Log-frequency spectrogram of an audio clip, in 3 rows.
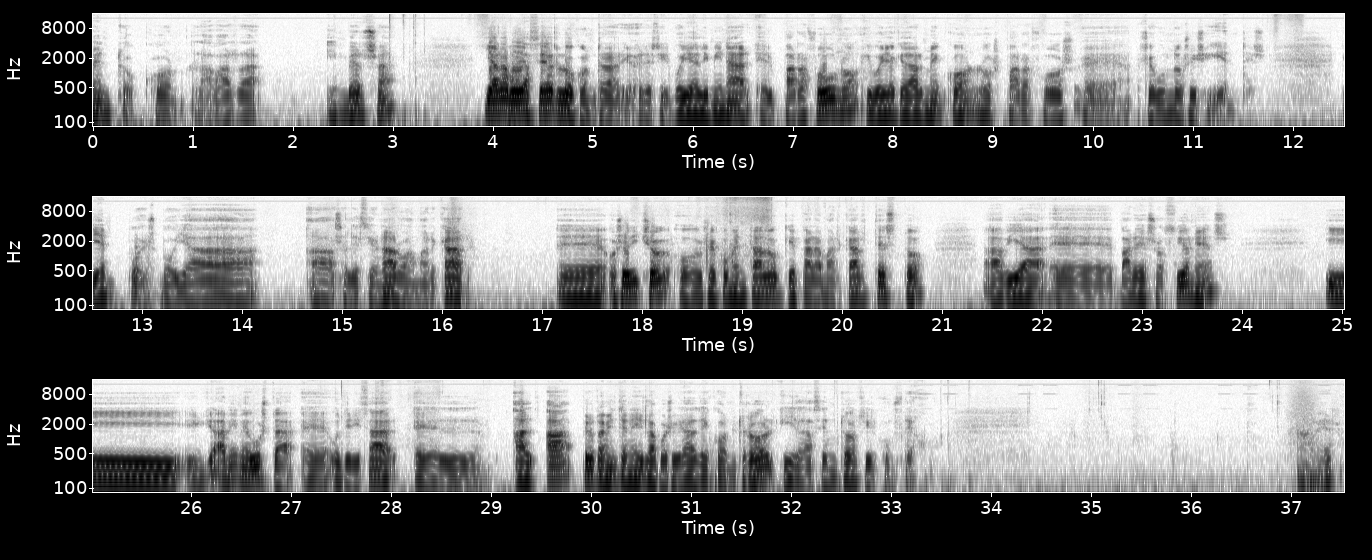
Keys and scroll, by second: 3.0 alt+\, 33.3 ctrl+^.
